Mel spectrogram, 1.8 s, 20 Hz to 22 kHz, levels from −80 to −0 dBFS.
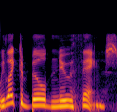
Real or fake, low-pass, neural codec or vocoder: real; 7.2 kHz; none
